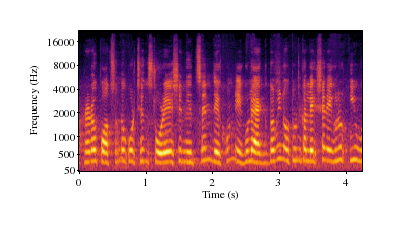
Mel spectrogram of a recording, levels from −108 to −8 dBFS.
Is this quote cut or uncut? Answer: uncut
